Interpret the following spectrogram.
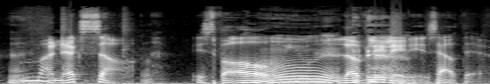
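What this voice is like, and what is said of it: Imitates another person's voice. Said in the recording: “it's a weird Barry White, yeah. Milton Berle hybrid”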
